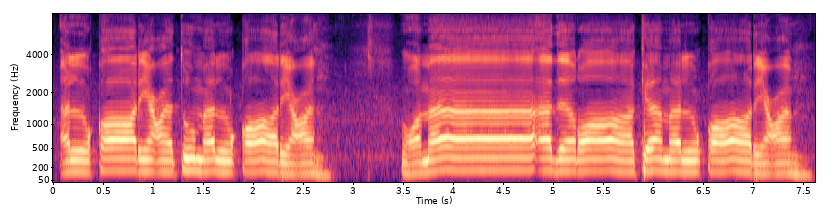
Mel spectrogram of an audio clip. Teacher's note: ما پہ مد ہے، اس کو کھینچنا ہے۔ · دوسرا، اگر القارعہ پہ رکنا ہو تو ہا پڑھنی ہے القارعہ، اگر ملا کر پڑھنا ہو تو پھر تا پڑھی جائے گی۔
